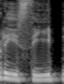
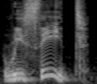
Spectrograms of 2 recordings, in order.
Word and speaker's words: receipt: receive นะครับอ่านว่า receipt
